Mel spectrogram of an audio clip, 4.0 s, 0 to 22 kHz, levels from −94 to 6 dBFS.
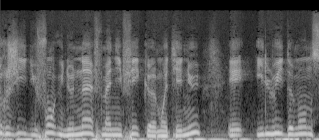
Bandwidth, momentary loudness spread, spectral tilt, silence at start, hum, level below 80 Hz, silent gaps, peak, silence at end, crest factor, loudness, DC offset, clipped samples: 16 kHz; 5 LU; -5 dB/octave; 0 s; none; -36 dBFS; none; -6 dBFS; 0 s; 12 dB; -19 LUFS; under 0.1%; under 0.1%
